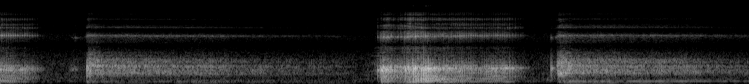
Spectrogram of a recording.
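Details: Imitated snoring by a person, not real sleep: long, rough, rattling nasal breaths in slow repeating cycles.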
